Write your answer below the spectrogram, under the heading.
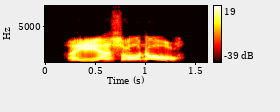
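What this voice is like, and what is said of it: Rough Chinese accent. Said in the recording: “a voice with a rough Chinese accent asked”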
